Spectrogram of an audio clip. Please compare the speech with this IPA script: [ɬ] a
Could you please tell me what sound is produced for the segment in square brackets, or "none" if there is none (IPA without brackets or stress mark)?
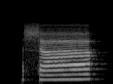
ɬ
